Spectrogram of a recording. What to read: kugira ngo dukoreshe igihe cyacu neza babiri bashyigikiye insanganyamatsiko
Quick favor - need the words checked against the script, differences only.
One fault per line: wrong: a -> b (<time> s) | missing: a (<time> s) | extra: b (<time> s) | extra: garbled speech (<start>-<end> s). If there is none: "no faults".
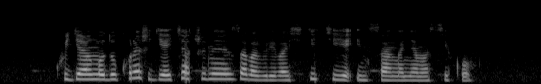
no faults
